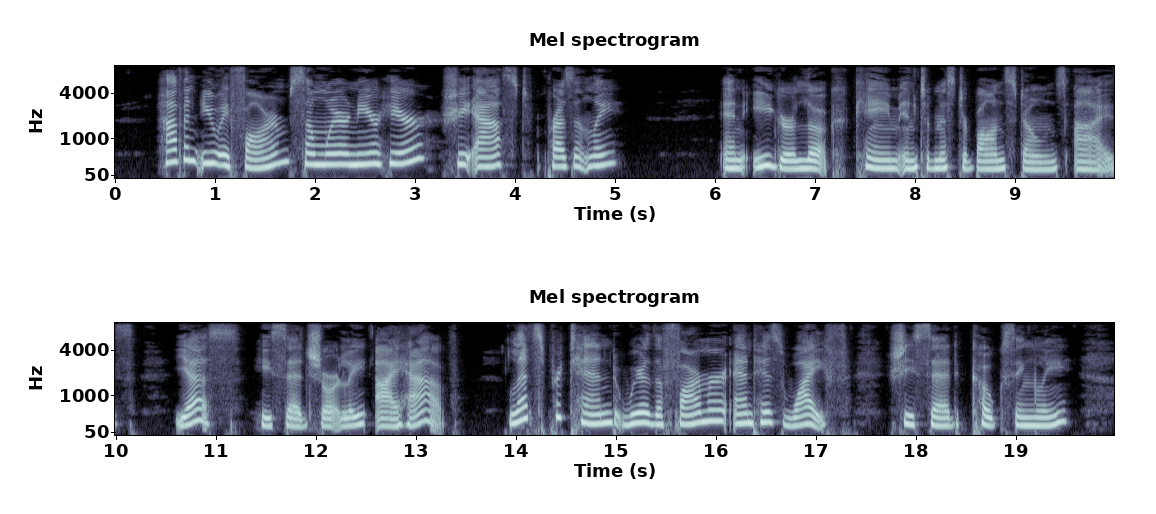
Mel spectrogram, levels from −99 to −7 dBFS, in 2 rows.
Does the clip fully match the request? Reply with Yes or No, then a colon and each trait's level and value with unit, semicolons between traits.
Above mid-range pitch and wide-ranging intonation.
Yes: high, 205 Hz; wide, 6.2 semitones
